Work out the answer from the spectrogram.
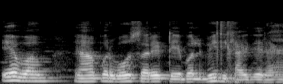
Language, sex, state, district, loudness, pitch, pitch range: Hindi, male, Jharkhand, Ranchi, -15 LUFS, 140 Hz, 125-150 Hz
